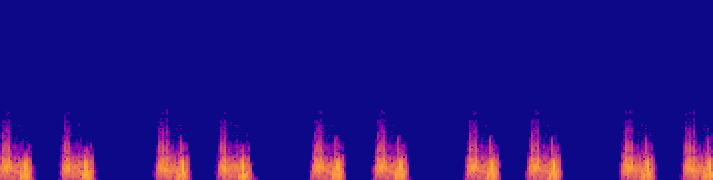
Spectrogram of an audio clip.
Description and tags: Beating human heart
beating, heart, Human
